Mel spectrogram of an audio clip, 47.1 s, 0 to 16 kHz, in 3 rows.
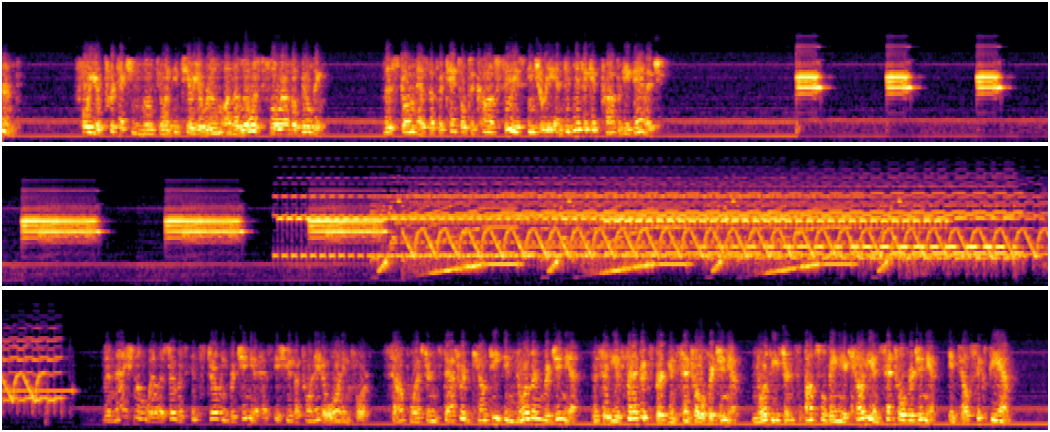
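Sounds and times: steady warning alarm tone: 0:11.9 - 0:12.5, 0:13.2 - 0:13.9, 0:14.6 - 0:15.2, 0:16.0 - 0:17.4, 0:18.1 - 0:32.6
weather radio alarm sirens and chirps: 0:11.9 - 0:12.5, 0:13.2 - 0:13.8, 0:14.6 - 0:15.2, 0:16.0 - 0:17.3, 0:18.1 - 0:32.6
data bursts: 0:19.8 - 0:32.5.

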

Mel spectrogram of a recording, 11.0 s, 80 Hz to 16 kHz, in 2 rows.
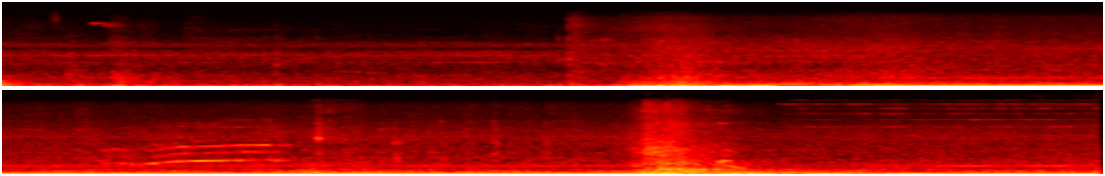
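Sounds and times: train engine humming: 0:04.9 - 0:11.0.

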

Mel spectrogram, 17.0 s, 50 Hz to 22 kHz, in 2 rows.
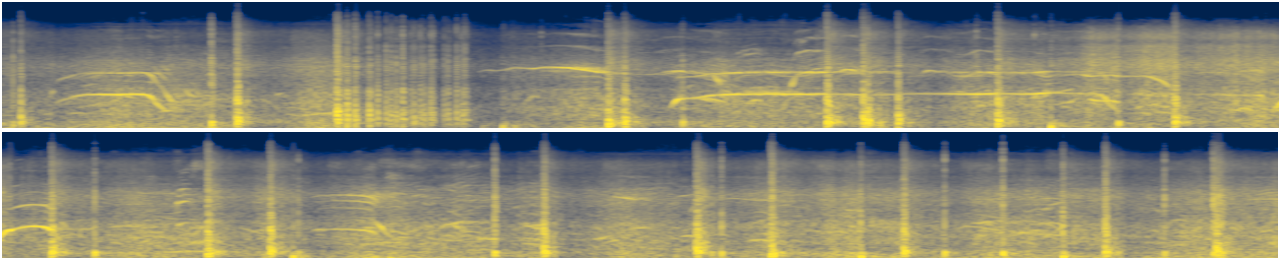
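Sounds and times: fireworks bangs and crackling: 0:00.0 - 0:17.0
high-pitched whistle tone: 0:03.0 - 0:04.5.

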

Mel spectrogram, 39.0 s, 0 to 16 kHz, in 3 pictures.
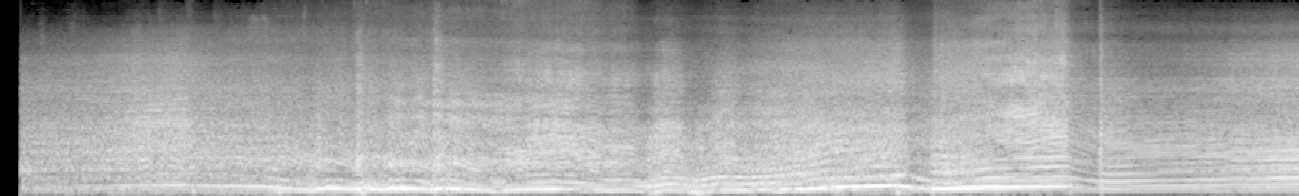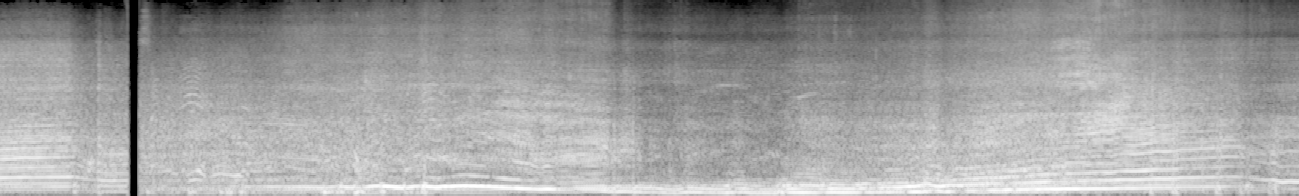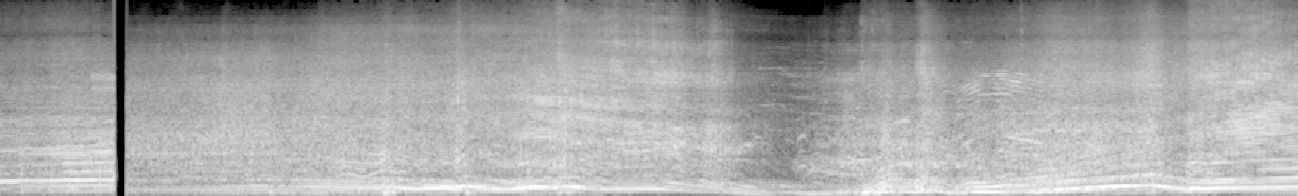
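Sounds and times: rally car engine revving: 0:00.2 - 0:38.9
second rally car engine revving: 0:00.7 - 0:14.3, 0:15.7 - 0:27.1, 0:34.4 - 0:38.9.

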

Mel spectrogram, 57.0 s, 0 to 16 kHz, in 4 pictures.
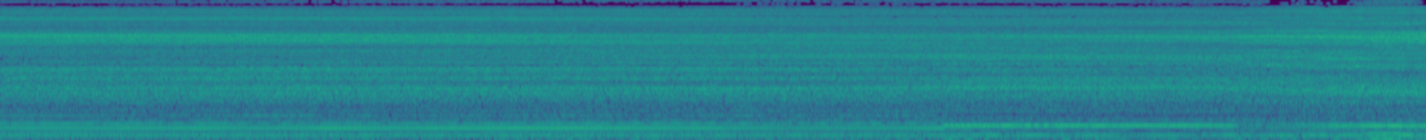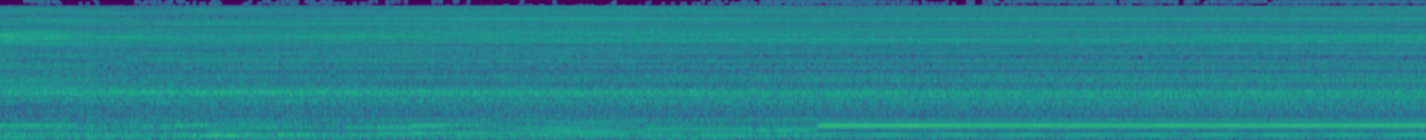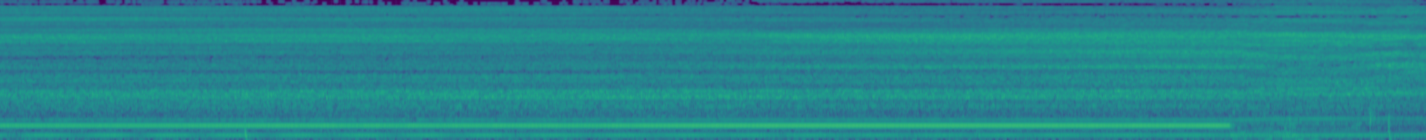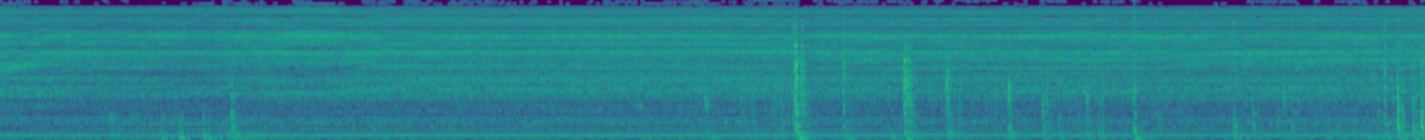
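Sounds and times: laser cutter motors whining: 0:00.0 - 0:57.0.

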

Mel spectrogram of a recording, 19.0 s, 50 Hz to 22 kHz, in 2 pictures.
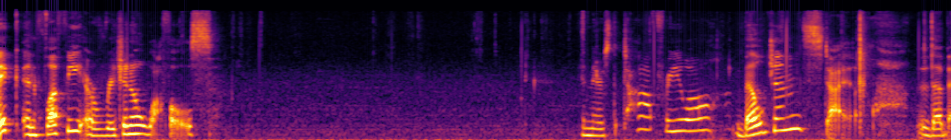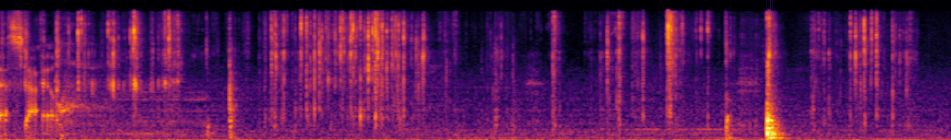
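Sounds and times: plastic bag crinkling and tearing: 0:09.6 - 0:18.9.

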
